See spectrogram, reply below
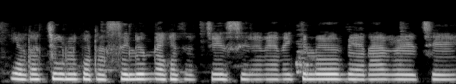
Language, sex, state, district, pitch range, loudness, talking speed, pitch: Bengali, female, West Bengal, Dakshin Dinajpur, 230-240 Hz, -14 LUFS, 145 wpm, 235 Hz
